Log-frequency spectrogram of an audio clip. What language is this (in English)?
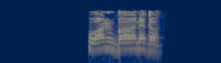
Kurdish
